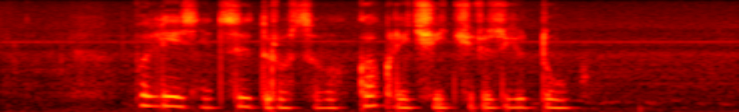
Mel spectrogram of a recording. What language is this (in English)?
Russian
